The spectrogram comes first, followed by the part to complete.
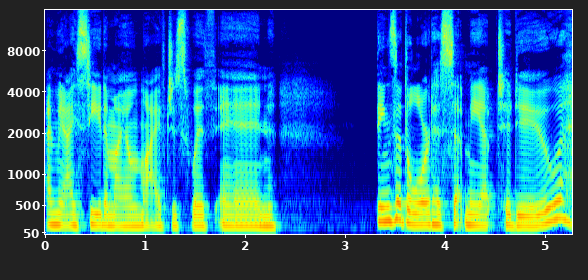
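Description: On a very clean recording with a silent background, a woman with a plain, everyday voice speaks at a moderate pace, fairly low in pitch with ordinary pitch variation. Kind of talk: casual podcast conversation.

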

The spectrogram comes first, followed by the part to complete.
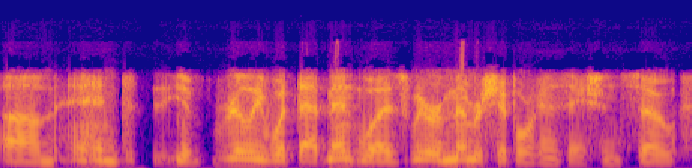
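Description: Talking at a moderate pace, a man with an American accent uses a normal speaking voice at medium pitch, with fairly even intonation. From Minnesota, US Midwest. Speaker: university athletics fundraising director. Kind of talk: podcast interview.

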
